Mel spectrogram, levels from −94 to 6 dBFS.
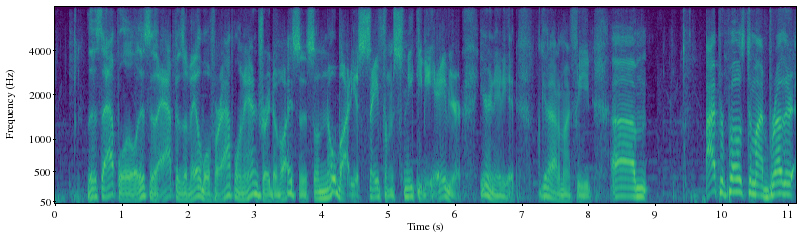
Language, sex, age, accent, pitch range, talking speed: English, male, 30-49, American, 105-145 Hz, 180 wpm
